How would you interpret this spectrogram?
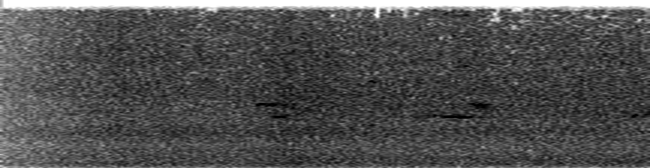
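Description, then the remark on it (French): A barge passes through the Bougival lock on the Île de la Loge as the lock chamber gates open, heard as a steady, dense rush of churning water that swells in over the first half second and then holds a constant roar, with no voices. “Une péniche est en train de passer l'écluse de Bougival.”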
